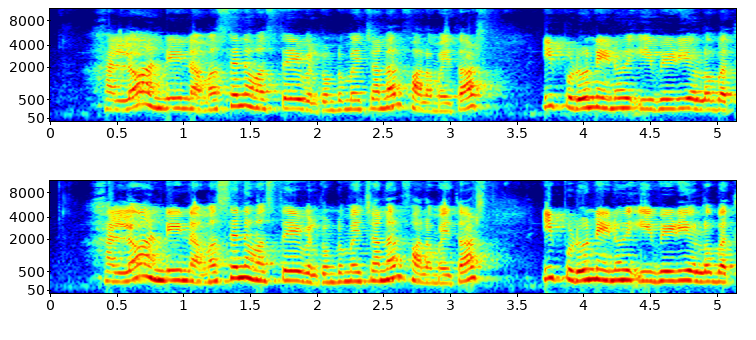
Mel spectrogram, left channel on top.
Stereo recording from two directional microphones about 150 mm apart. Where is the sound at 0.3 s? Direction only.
55° right (ahead or behind).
